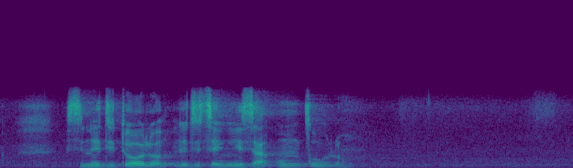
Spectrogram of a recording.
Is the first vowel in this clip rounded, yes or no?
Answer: no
